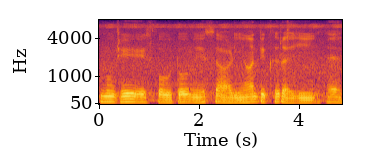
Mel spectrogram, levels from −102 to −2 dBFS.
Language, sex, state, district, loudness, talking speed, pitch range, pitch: Hindi, male, Madhya Pradesh, Umaria, -16 LUFS, 100 wpm, 85-95 Hz, 90 Hz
